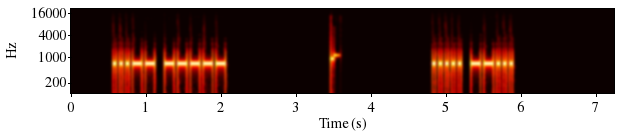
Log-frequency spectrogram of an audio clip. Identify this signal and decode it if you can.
Morse code, heard as a keyed tone, about 28 wpm, 700 Hz. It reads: 30 57
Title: Numbers - 2-Digit 28wpm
